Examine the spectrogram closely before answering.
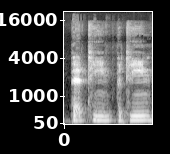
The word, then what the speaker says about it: Pettine: We had Mike Pettine, Mike Pettin is how you pronounce it.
